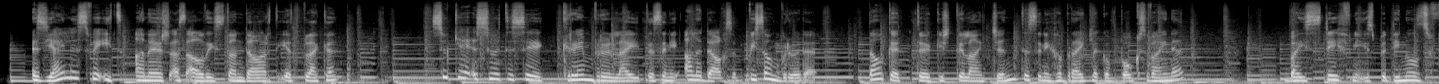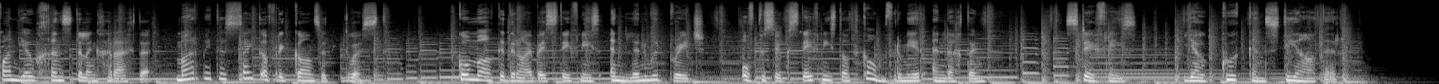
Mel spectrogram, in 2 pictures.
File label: RADIO ADVERTISEMENTS; stephanies; VOICE-OVER WORK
